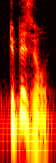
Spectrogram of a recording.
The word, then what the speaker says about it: Dubizzle: Thoughts there of Fibha Ahmed, Director of Sales, deep breath so I say it properly, Dubizzle and Bayut.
